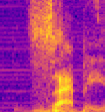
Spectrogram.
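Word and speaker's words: Zappe: name is Bailey zap zappy there should be a y on the end oh and New England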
